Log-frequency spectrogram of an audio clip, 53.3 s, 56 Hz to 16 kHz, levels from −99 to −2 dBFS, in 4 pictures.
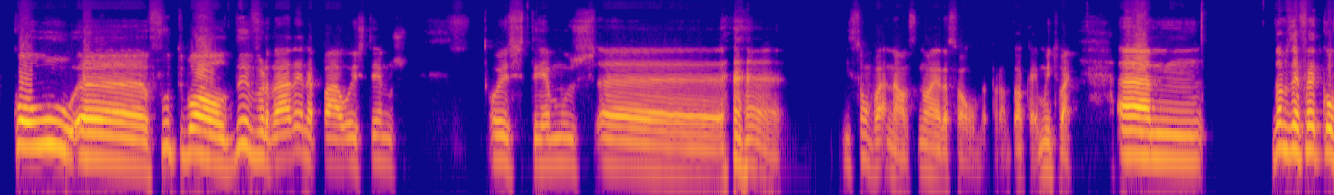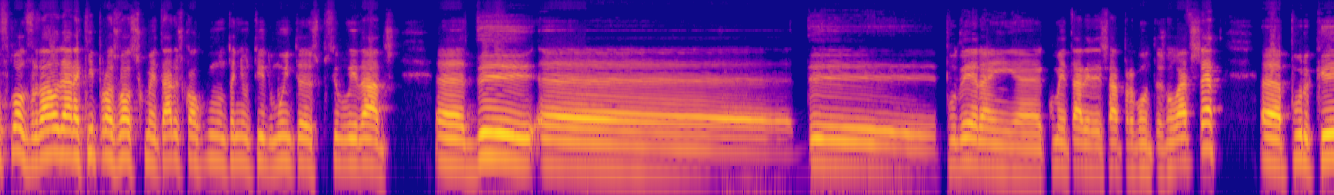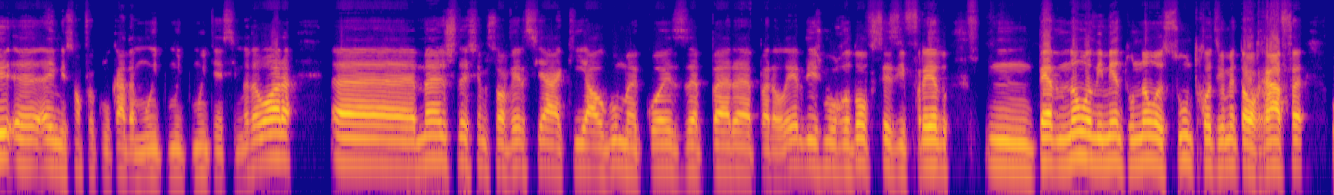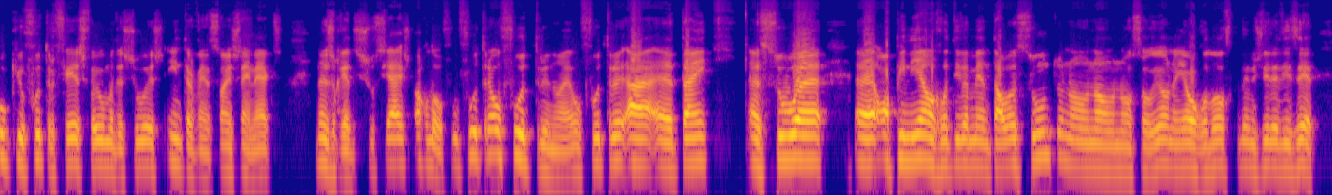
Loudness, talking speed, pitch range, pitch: -21 LUFS, 165 wpm, 125-165 Hz, 145 Hz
